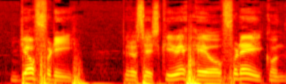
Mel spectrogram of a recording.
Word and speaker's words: Geoffrey: Su nombre se pronuncia Geoffrey, pero se escribe Geoffrey con doble F para las personas que quieran buscarlo en el internet.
